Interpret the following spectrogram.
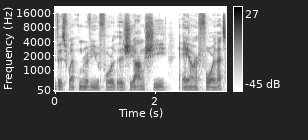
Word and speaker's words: Jiangshi: I probably am not 100% getting the pronunciation right, but I know I'm not butchering it. Not Jiangshi or anything like that. Jiangshi.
